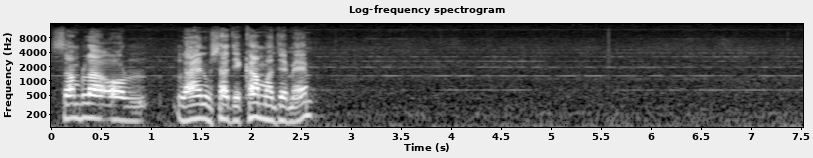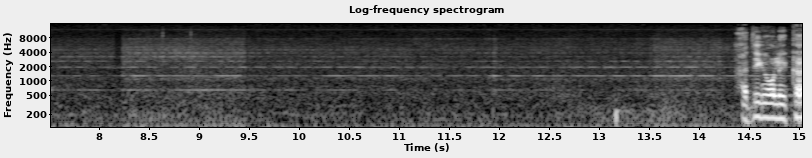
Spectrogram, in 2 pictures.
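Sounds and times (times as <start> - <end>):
jet airliner whine: 0.0 - 15.0.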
